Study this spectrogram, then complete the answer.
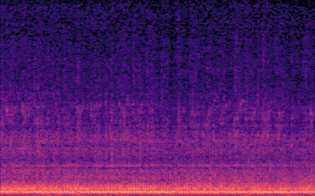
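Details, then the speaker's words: Jeep Renegade, back from another shop's service: at idle a loud, steady whirring rattle pulsing about three to four times a second, from the accessory belt drive. The belt is to be removed to confirm. "faz um barulhão aí pessoal tá vendo o barulho é um barulho muito forte então o que que acontece a gente vai fazer a retirada da correia de acessório"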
